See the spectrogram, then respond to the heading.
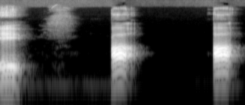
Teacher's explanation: ఎక్కడి నుంచి వస్తుంది అనే అంశాన్ని ఒకసారి మీరు గమనిస్తే అ ఆ అన్నప్పుడు పూర్తిగా నోరు తెరిచి ఈ కంఠం నుండి ధ్వని అలా బయటికి వెళ్తుంది . అదే నోరు అలా తెరిచి అలా ఉంచి ఈ పలకండి అంటే పలకలేము.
